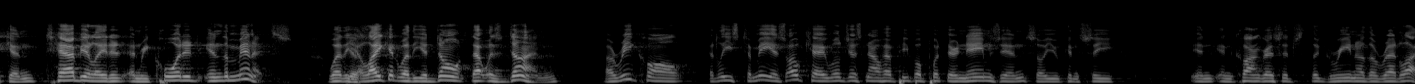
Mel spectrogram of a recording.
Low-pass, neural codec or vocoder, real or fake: 7.2 kHz; none; real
